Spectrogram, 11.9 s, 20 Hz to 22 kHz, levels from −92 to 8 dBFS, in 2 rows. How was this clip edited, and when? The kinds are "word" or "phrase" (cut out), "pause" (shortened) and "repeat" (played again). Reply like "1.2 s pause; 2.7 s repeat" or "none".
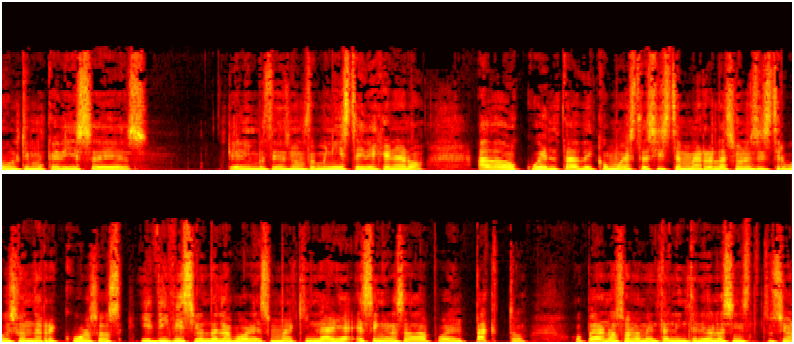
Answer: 6.9 s word; 8.0 s word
